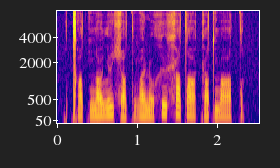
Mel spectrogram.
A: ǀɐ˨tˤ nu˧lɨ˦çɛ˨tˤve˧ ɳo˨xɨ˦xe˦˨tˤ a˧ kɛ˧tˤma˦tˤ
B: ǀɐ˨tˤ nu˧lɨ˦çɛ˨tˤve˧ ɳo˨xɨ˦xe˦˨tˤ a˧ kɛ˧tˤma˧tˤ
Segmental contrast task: B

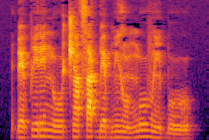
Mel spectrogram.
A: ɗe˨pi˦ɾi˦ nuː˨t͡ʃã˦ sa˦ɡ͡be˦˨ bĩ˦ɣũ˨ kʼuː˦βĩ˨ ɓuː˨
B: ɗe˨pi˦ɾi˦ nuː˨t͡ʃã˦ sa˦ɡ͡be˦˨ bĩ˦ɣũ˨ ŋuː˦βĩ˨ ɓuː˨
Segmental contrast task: B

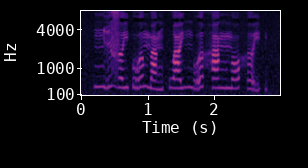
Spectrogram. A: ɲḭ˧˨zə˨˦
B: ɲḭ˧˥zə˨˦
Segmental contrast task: B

